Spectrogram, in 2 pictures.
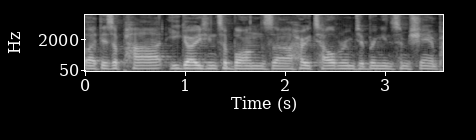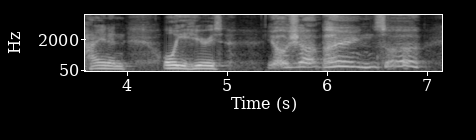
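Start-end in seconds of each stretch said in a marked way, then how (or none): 5.4-6.9 soft, high, little half-whisper. Describing a Bond character bringing champagne to the hotel room: imitating Half-whisper's half-whisper. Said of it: "he whispers everything".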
